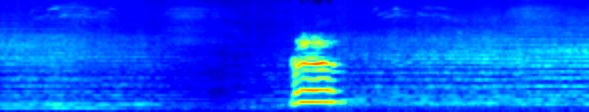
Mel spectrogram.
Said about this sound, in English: The hell was that? It sounded like a cat, so...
